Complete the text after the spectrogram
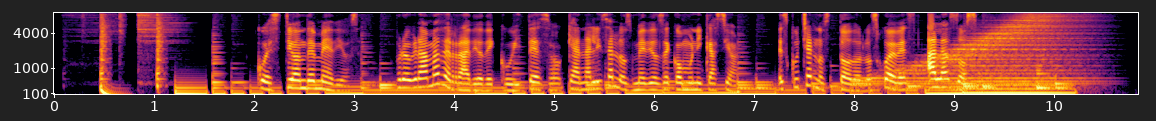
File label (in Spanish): Anuncio mezcla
